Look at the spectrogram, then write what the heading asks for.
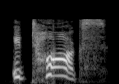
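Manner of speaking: high, loud cry of amazement; startled outburst, voice shooting up; shocked gasp. Acted. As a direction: exclaim it in astonished alarm. Gasp as puppet speaks.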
